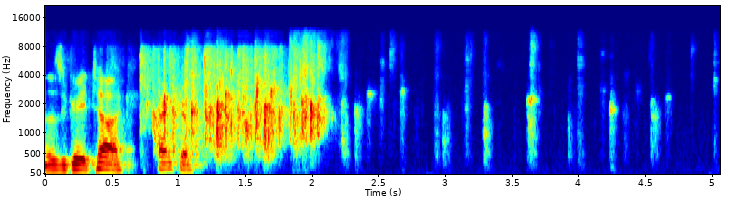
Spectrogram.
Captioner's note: applause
